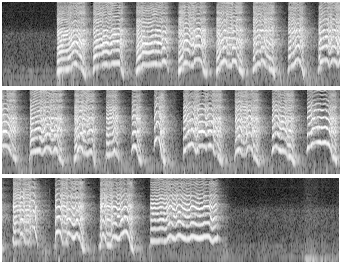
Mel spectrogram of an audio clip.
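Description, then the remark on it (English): An open reed hand call, normally used for howling, imitates a pileated woodpecker with high-pitched distress, blowing a fast, choppy run of loud, high, nasal notes, roughly two dozen, ending on one longer held note, with no talking. “Kind of sounds mm-hmm. like a pileated woodpecker or something, uh-huh.”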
